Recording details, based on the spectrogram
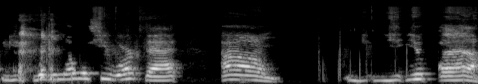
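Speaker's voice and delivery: slow, angry stuttering, tripping over words. Speaker, mad, telling others they know where the woman works, stuttering from anger. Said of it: "I'm stuttering because I'm mad".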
